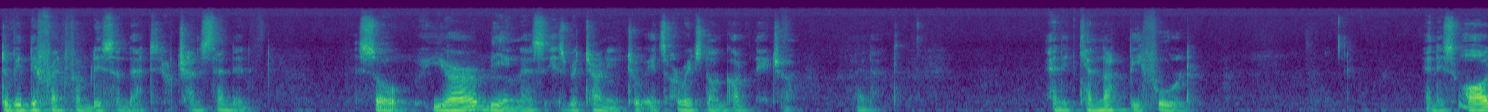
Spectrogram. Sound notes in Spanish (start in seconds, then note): none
